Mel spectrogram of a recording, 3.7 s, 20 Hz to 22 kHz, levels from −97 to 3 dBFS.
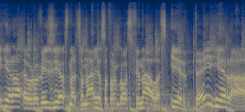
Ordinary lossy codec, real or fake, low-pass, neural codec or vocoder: Opus, 64 kbps; fake; 19.8 kHz; autoencoder, 48 kHz, 128 numbers a frame, DAC-VAE, trained on Japanese speech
